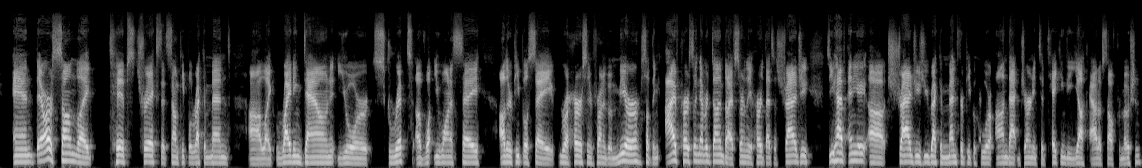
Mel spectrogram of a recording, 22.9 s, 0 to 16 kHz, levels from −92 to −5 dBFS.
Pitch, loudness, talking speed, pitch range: 130 Hz, -26 LUFS, 175 wpm, 120-140 Hz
